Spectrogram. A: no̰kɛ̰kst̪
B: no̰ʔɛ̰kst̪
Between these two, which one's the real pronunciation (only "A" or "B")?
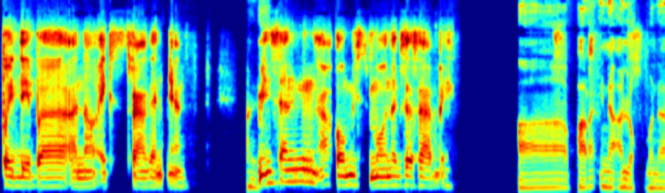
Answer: B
